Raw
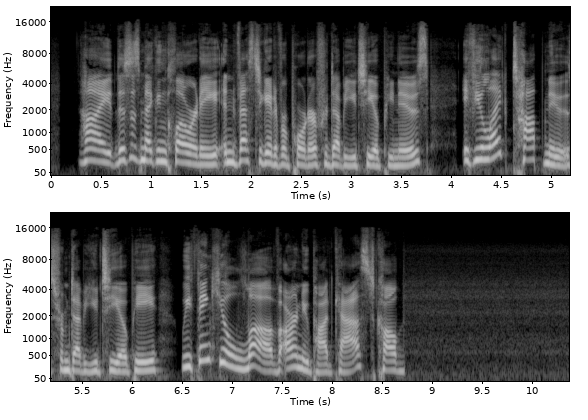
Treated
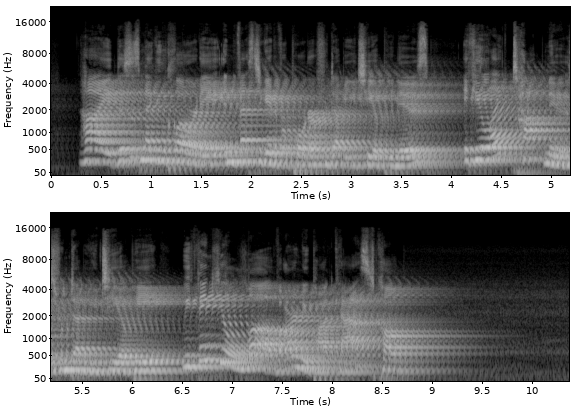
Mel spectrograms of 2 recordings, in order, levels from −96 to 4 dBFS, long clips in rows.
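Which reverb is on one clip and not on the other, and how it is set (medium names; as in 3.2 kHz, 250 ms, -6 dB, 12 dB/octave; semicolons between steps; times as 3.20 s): spring tank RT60 1.6 s, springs 53 ms, chirp 40 ms, DRR -2.5 dB; trim -4.5 dB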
